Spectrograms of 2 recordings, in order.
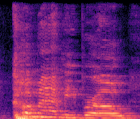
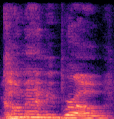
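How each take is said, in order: First: Louder tough guy taunt. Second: Loud, higher bro challenge; tough guy taunt. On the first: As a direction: push the taunt harder. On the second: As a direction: bark the taunt at a big guy. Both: Retold or imitated. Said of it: "some six-foot-four dude going".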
